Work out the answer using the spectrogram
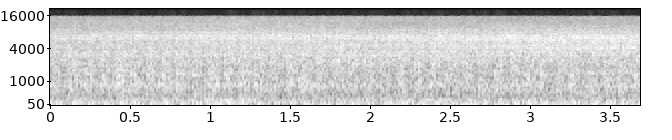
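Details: Yamaha R15 V2 with a misfire and hard-starting problem: the small single idles with an uneven, stumbling low beat, about 150 pulses a minute with irregular gaps. Cause suspected, not confirmed.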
